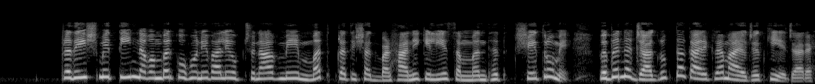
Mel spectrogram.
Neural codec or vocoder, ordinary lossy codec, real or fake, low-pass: none; none; real; 7.2 kHz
